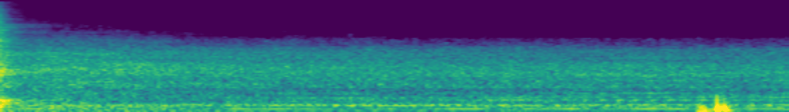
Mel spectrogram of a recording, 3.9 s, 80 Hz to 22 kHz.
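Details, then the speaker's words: 1980s Sanyo EF709R 9-inch oscillating fan, 40 W, C-frame motor freshly oiled, oscillator regreased, on oscillation: smooth steady motor hum, no grinding or rattle, one soft bump; normal oscillating operation. "It oscillates very nicely. Gave it some fresh grease, so. And of course the motor got fresh oil. Yeah, it's a really nice runner."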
